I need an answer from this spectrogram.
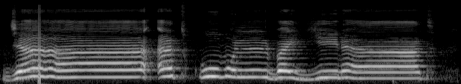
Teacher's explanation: ജാഅത്കുമുൽ ബയ്യിനാത്ത്, ജീമിൻ്റെ കൂടെ മദ് വന്നു. മദ്ദക്ഷരത്തിന് ശേഷം അതേ വേർഡിൽ തന്നെയാണ് ഹംസ വന്നിട്ടുള്ളത്. മദ് വാജിബ് മുത്തസിൽ 4-5 കൗണ്ട് നിർബന്ധമായിട്ടും നീട്ടിക്കൊടുക്കുക കേട്ടോ. ത സുക്കൂനാവുന്ന സമയത്ത് കുറച്ച് എയർ പാസ് ചെയ്യണം, സൗണ്ട് കൊടുക്കുക.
